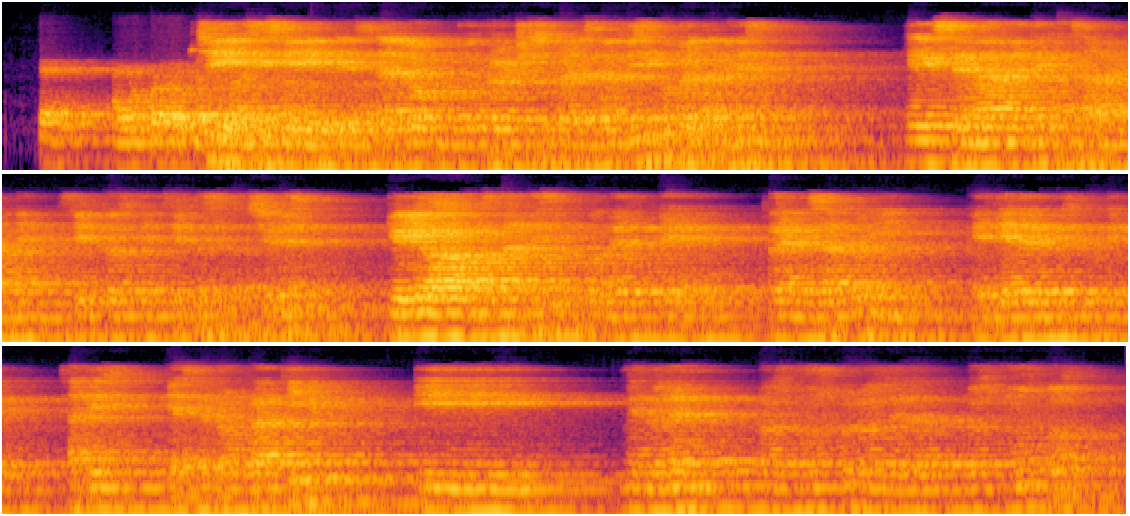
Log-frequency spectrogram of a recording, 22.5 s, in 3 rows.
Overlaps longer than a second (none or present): present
